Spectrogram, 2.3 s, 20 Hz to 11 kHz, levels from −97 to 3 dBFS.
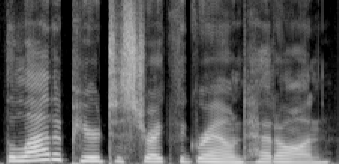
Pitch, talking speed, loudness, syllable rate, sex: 230 Hz, 240 wpm, -17 LUFS, 5.6 syllables/s, female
